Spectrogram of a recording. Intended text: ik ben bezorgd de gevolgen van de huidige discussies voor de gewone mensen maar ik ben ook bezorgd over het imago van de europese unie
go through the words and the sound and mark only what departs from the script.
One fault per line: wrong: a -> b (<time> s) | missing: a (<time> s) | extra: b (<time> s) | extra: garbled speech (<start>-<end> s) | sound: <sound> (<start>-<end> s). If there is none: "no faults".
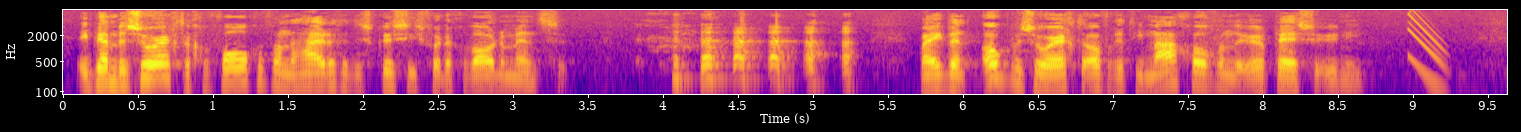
sound: laugh (3.8-5.4 s)
sound: chirp (9.0-9.3 s)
